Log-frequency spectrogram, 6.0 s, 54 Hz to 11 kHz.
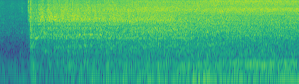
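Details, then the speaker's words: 1984 Pontiac Fiero, first start in 30 years: cranks, then catches abruptly into a loud, ragged fast idle that lasts only while fuel is squirted in by hand. Owner suspects the fuel pump, since no fuel seems to be coming through. "Thing is running. We just got to figure out how to keep it running. And it's probably a fuel pump or something."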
